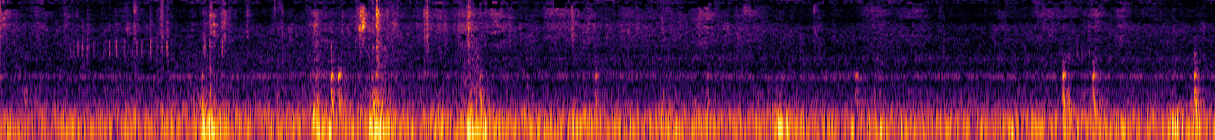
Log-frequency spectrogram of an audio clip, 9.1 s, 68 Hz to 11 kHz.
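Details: BMW F30: irregular sharp knocks come through a deep, steady vehicle rumble with a faint constant hum. Source of the knocking is unknown and the owner is asking for help.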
